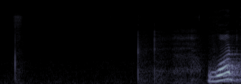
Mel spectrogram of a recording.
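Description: Near silence, room tone only. There is one faint click just after the start, and a soft click and rustle near the end.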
